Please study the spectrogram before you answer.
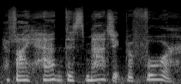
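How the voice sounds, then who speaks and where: A woman's voice: mid-range voice, fairly even intonation, moderate pace, a bit bright, a little hiss or hum, lightly acted, poor audio. An actress playing an earnest young woman fighter, unsure of her new magic, speaking hesitantly in a video game cutscene. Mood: reflective.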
